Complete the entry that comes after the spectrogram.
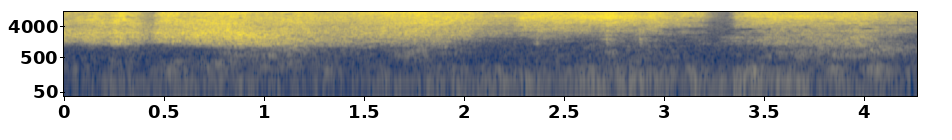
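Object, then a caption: Corrugated cardboard sheet. Fingertips with short nails scratch and rub a flat piece of white corrugated cardboard from a shoe box. The result is a continuous, quiet, bright scratchy hiss with a soft low rumble underneath and brief dips in loudness, but no distinct taps.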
